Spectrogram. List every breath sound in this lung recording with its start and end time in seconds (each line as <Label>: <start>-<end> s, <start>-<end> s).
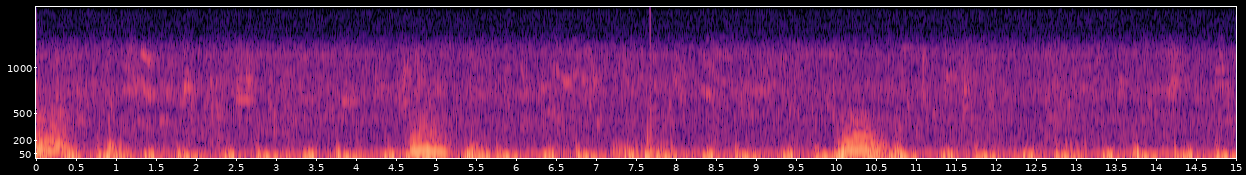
Inhalation: 0.00-0.61 s, 4.57-5.31 s, 10.02-10.96 s
Exhalation: 0.66-1.27 s, 5.30-6.04 s
Crackles: 0.00-0.59 s, 0.66-1.25 s, 4.52-5.26 s, 5.30-6.04 s, 10.02-10.96 s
